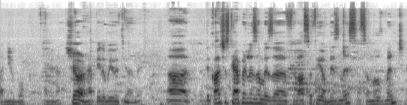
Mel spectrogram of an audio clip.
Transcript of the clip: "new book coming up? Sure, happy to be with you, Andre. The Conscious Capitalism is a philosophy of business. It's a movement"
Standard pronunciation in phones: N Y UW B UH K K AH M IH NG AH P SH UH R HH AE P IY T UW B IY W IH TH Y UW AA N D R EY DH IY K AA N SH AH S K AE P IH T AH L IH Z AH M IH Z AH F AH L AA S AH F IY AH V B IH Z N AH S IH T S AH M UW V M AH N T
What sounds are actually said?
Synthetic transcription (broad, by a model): N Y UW B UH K K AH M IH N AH SH UH R HH AE P IY T UW B IY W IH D Y UW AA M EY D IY K AA N SH AH S K AE P IH T AH L IH Z AH M IH Z AH F AH L AA S AH F IY AH V B IH Z N AH S IH T S AH M UW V M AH N T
